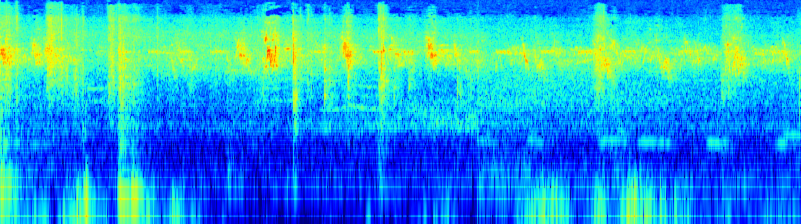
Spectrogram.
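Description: Birds chirping over low rumbles and a few scattered knocks as a road bike is wheeled over and lifted onto a repair stand.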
